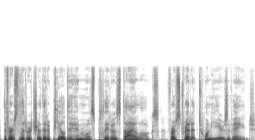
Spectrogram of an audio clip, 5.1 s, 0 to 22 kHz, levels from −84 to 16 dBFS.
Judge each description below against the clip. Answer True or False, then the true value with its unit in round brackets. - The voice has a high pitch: False (125 Hz)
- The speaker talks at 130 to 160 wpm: False (200 wpm)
